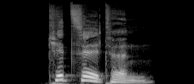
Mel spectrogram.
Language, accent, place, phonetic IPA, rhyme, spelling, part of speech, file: German, Germany, Berlin, [ˈkɪt͡sl̩tn̩], -ɪt͡sl̩tn̩, kitzelten, verb, De-kitzelten.ogg
- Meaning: inflection of kitzeln: 1. first/third-person plural preterite 2. first/third-person plural subjunctive II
